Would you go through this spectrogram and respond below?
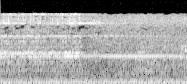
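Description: An old-fashioned telephone bell rings steadily in a vintage radio drama, a continuous metallic ringing tone over faint hum, with no voices.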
